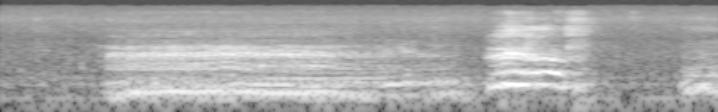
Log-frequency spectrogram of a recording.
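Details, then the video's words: Two dogs named Latte and Mocha fight over a toy squirrel: a steady low growl lasting about two seconds, followed by a sharper, louder snarling burst and another growl starting at the end. "Latte and Mocha’s daily fight for the squirrel!"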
